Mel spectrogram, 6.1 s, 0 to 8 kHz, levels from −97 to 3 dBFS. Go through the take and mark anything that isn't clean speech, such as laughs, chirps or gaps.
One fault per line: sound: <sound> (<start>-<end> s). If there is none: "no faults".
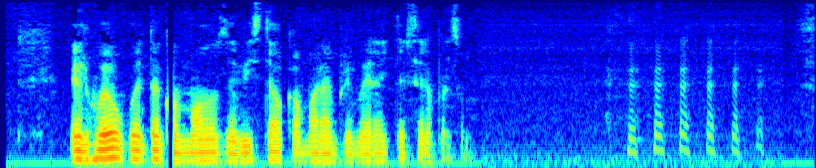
sound: dropout (1.3-1.3 s)
sound: laugh (4.5-5.8 s)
